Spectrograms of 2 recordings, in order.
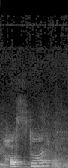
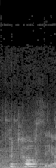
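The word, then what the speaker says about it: Potosí: And for those of you who know me, I have a hard time with pronunciation, so would you say it Postai? Postustai? – Yeah. Sounds good. – Postustai? Okay, this is a town in Bolivia. And Matt, pardon me? Potosi, okay, Potosi.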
